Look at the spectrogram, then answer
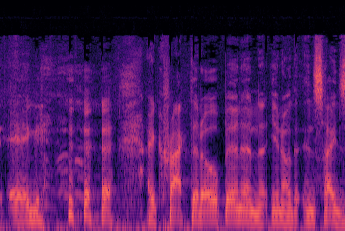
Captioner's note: chuckles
